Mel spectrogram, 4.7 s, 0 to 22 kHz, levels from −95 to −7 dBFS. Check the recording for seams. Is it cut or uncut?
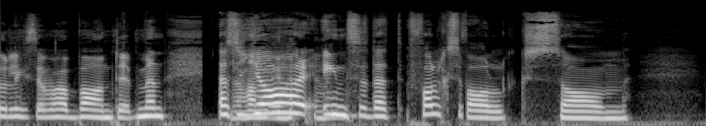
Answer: cut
